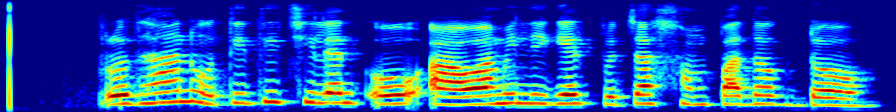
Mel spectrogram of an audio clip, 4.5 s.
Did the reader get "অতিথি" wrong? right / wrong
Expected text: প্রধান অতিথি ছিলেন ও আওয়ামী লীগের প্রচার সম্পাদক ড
right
